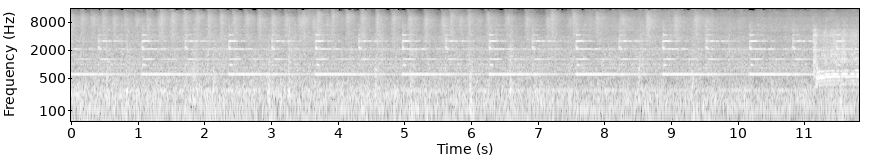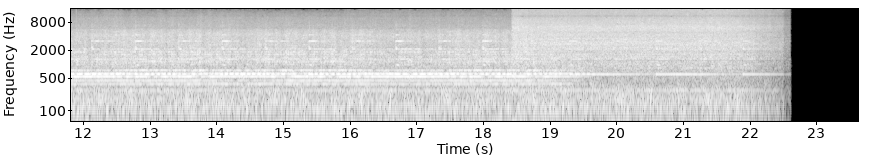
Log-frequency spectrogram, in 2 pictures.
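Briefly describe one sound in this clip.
A steam locomotive rumbles and hisses as it rolls along.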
